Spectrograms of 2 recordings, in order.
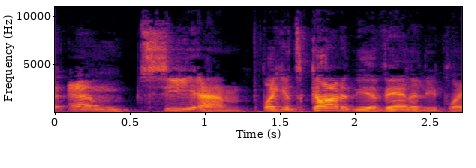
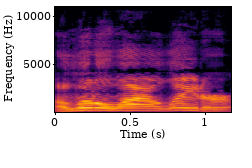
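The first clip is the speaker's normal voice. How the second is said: loud, high-pitched cartoon character voice; 5 semitones higher, 7 dB louder than usual. Reading a comic aloud, narration slipping into the Mater voice. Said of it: "why did I do that in the Mater voice?".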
